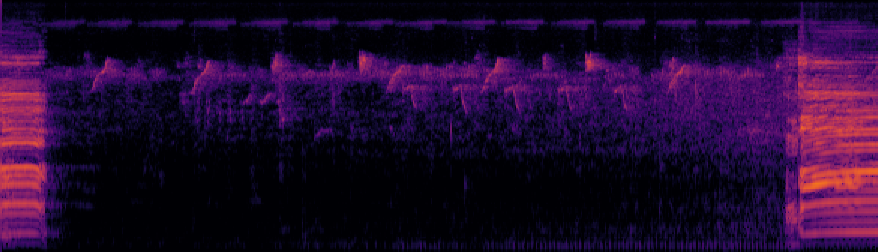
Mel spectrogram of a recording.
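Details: Cow calling partners to mate: a loud, harmonic moo cut off at the start, then a quiet stretch of small birds chirping and faint low rumble, and another loud moo beginning near the end.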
